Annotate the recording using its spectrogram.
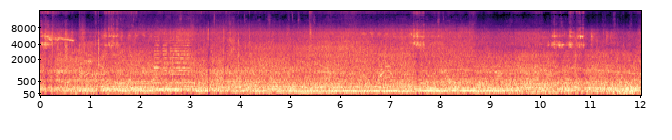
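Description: Busy market din of background voices and vehicle traffic, with a horn tooting briefly about two seconds in and a steady low engine hum through the middle.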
